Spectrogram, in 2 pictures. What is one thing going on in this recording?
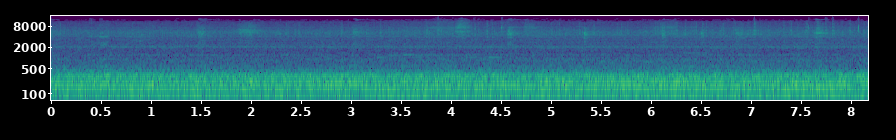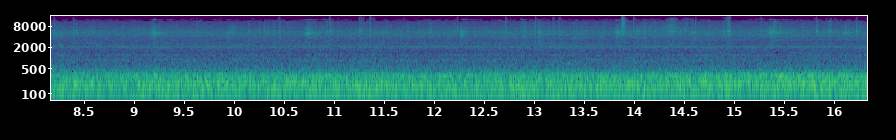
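A jet engine roars steadily with a deep, constant rumble inside an airplane cabin.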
